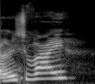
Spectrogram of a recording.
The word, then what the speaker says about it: Braunschweig: El 26 de julio del 84, un estudiante de informática de 24 años de Braunschweig, espero haberlo dicho bien, en alemán Braunschweig.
